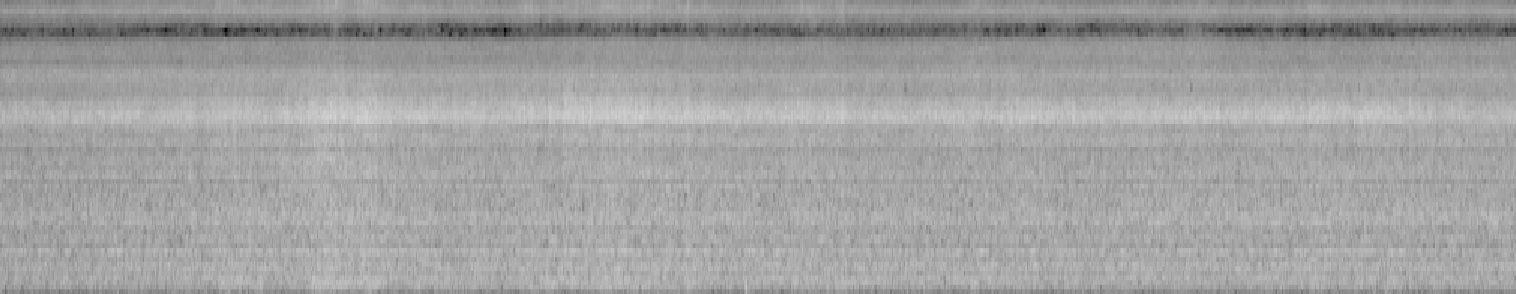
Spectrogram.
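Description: Handheld gas torch on a small gas canister burning with a steady hiss, its flame heating the hub of a paramotor pulley wheel so the bearing will slide in.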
